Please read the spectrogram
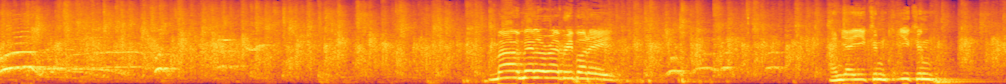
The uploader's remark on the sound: The first of three live recordings from our Tragic Friends live event which took place at the Dogstar, Brixton on the 25th September 2014.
